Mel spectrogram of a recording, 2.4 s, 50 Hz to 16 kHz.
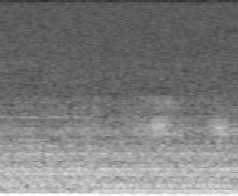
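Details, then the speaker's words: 2003 Suburban 5.3L Vortec V8, 200,000 miles, after a spark plug change (.060 gap) and intake manifold gasket repair for vacuum leaks (P0171/P0174): low, quiet, even idle rumble with no miss, hiss or stumble; healthy V8 idle. "looks like it's running don't look it's running good"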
